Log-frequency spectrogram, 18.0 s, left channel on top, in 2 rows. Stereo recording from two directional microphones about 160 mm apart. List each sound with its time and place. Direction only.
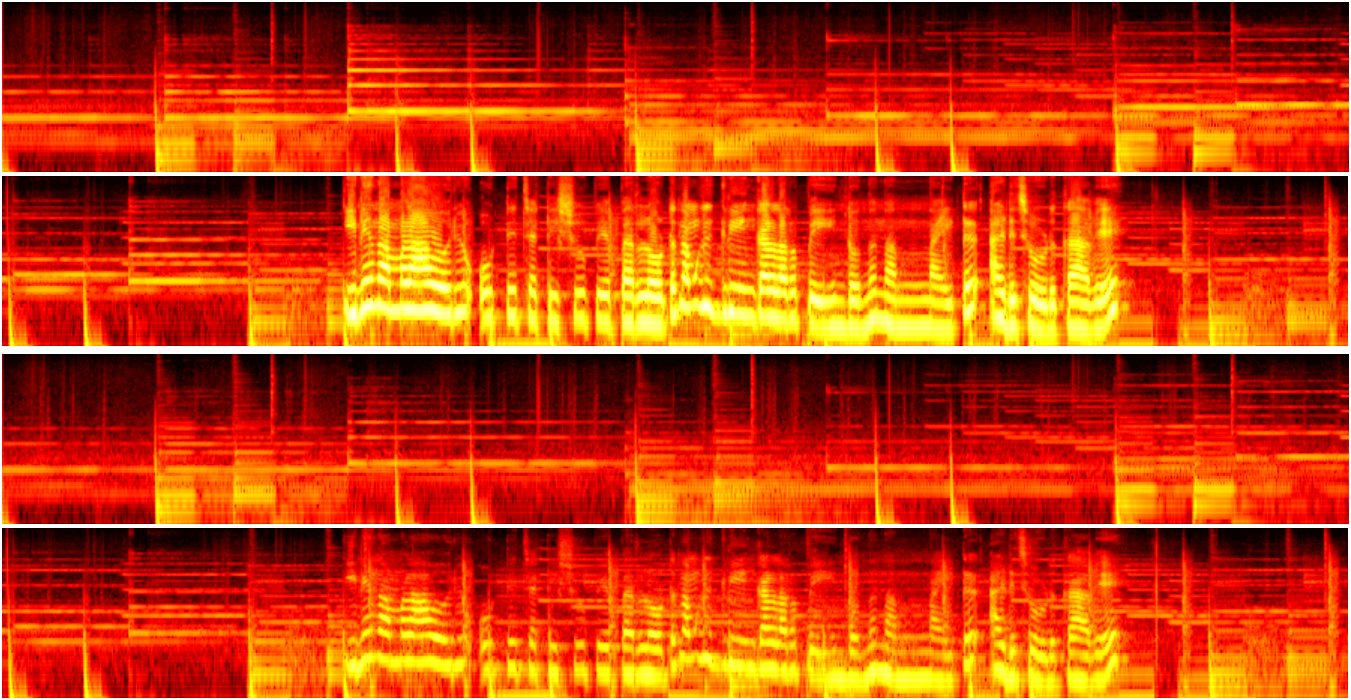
0.9 s music: 5° left (ahead or behind)
7.3 s music: centre (ahead or behind)
10.6 s music: centre (ahead or behind)
11.3 s a woman's voice: 60° left (ahead or behind); by 16.5 s 40° left (ahead or behind)
16.8 s music: centre (ahead or behind)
